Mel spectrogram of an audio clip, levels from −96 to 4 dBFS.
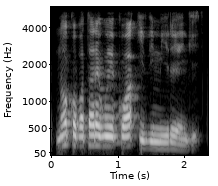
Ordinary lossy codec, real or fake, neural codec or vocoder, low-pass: none; real; none; 5.4 kHz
